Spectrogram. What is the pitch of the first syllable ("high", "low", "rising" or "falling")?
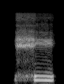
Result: low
